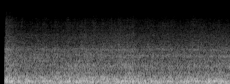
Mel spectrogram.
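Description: Steady low rumble of a car cruising at highway speed, heard from inside the cabin: tyre and engine noise.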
